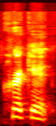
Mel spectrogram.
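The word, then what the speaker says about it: Cricut: Oh yeah, it's pronounced cricket.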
